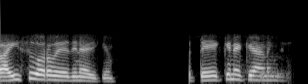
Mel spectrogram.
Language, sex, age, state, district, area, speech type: Malayalam, male, 18-30, Kerala, Kottayam, rural, conversation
